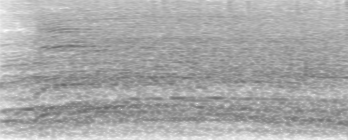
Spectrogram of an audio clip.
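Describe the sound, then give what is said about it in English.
An audience cheers and whoops together to vote that they believe a fact that snakes sometimes have human faces, in a dense, steady roar that holds at a fairly loud level without pause, with no distinct single voice standing out. “All those who believe my fact, cheer now.”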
